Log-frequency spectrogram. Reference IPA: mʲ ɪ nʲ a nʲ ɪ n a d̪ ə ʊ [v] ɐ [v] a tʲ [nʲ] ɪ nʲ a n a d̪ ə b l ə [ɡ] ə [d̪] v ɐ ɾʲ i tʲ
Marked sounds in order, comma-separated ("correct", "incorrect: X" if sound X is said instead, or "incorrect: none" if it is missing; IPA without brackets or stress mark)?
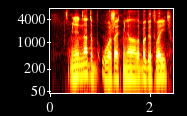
correct, incorrect: ʐ, incorrect: mʲ, correct, incorrect: t̪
